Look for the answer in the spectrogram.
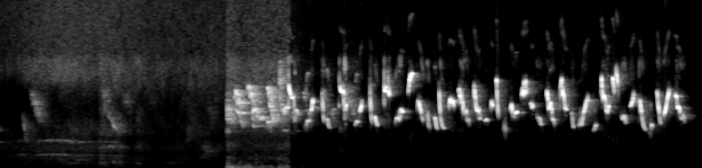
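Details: Kecial kuning lure song in Lombok style: after a soft, hissy start, a dense run of quick, high, zigzagging chirps repeats rapidly for several seconds.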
